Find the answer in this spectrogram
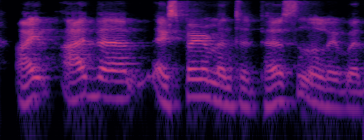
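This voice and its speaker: The man's voice is somewhat breathy. He keeps a moderate pace, and his pitch varies in an ordinary way. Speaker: professor. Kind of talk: interview. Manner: halting.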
